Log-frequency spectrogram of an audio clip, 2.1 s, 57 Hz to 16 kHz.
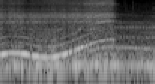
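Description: Brushless hub motor on a Kelly KBS72151E controller spinning its raised wheel under throttle: a whine that rises, dips, then climbs steeply and drops away about one and a half seconds in. The motor is running out of phase, which the builder says needs tuning.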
